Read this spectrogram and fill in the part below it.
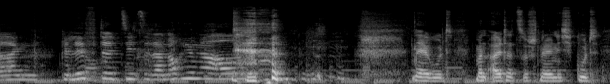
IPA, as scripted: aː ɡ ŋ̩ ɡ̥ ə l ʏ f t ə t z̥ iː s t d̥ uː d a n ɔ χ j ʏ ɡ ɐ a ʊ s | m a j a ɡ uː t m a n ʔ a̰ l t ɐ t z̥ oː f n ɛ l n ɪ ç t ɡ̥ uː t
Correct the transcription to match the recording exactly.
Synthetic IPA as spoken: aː ɡ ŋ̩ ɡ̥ ə l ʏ f t ə t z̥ iː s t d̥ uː d a n ɔ χ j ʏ ŋ ɐ a ʊ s | n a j a ɡ uː t m a n ʔ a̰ l t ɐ t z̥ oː ʃ n ɛ l n ɪ ç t ɡ̥ uː t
